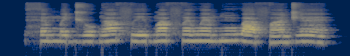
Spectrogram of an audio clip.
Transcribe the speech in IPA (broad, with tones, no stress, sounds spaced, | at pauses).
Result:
h ɛ˨ m ɛ˨ d͡ʒ o˨ ɡ ã˨˦ f e˧ b ã˦ f ɛ̃˦ w ɛ̃˦ b ũ˦ w a˦˨ f ã˨˦ d͡ʒ ɛ̃˦˨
